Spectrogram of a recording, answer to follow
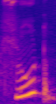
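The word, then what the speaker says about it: flute: ठीक है, फ्लू और टी को ट पढ़ेंगे, ई को प्रोनाउंस नहीं करेंगे। फ्लूट बांसुरी।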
